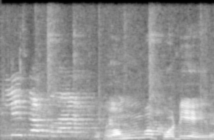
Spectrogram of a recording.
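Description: Speech: a high-pitched voice repeating 'thank you'.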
